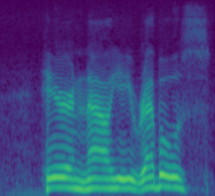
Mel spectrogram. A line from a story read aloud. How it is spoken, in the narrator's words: he cried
